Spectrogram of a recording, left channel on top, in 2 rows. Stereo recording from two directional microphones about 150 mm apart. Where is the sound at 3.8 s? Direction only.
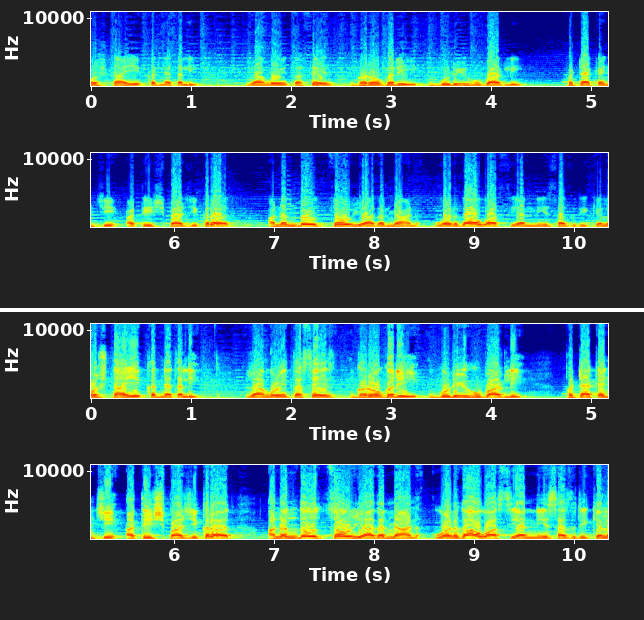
25° right (ahead or behind).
